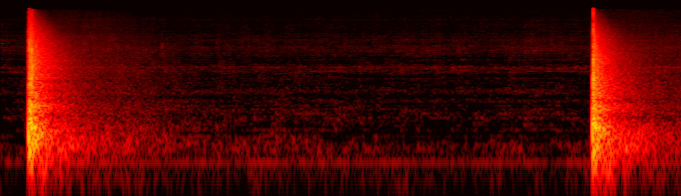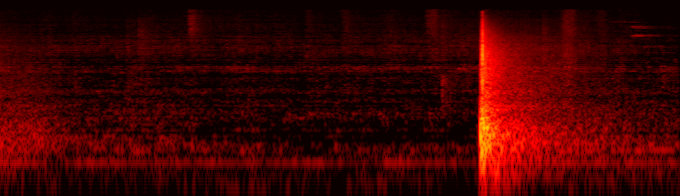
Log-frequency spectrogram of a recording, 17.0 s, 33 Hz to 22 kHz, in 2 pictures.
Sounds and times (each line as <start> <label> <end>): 0.3 three firework blasts 2.8
7.4 three firework blasts 9.6
14.5 three firework blasts 16.9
